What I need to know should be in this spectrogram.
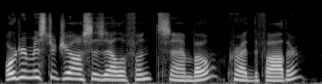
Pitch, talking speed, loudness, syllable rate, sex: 235 Hz, 150 wpm, -18 LUFS, 4.6 syllables/s, female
